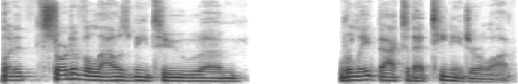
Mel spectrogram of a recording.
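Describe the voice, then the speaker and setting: A man's voice: fairly low pitch, warm tone. Shaky-voiced man fighting back tears. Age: 40s. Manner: hesitant, halting, with many ums and restarts. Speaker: podcast co-host. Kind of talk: casual podcast chat about music.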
